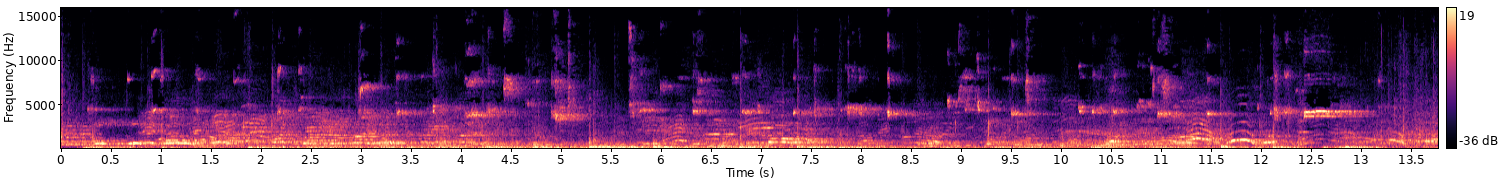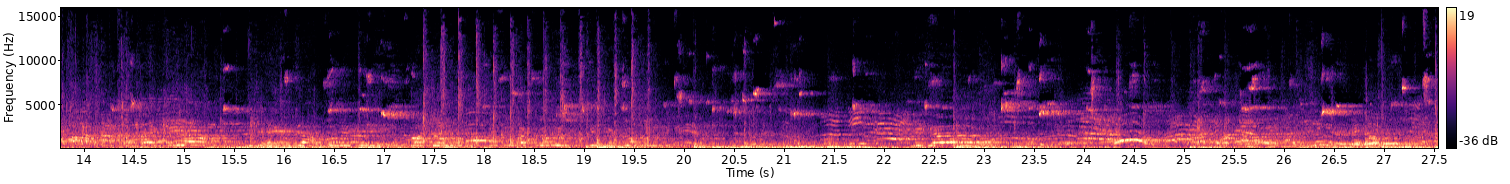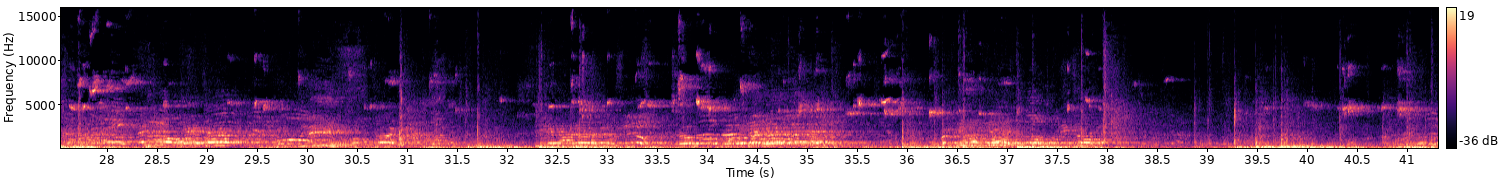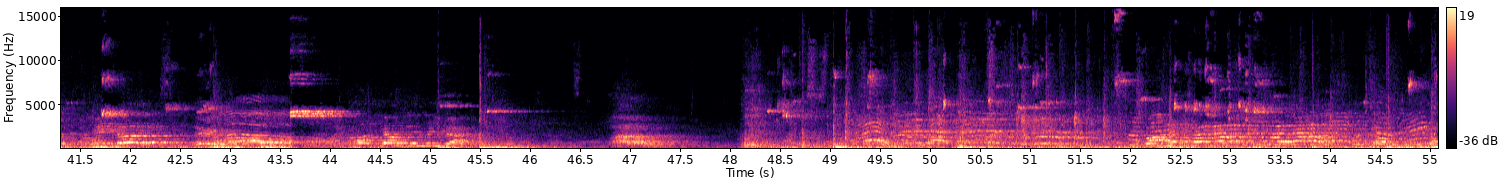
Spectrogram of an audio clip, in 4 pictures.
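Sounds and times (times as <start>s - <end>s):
people shouting: 49.2s - 55.0s.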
